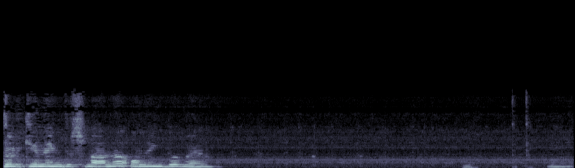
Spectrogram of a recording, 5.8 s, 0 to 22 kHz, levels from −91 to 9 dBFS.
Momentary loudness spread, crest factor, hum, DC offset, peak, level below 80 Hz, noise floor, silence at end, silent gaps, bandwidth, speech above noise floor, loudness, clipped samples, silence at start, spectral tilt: 15 LU; 18 dB; none; under 0.1%; -4 dBFS; -66 dBFS; -55 dBFS; 0.05 s; none; 9.6 kHz; 36 dB; -19 LUFS; under 0.1%; 0.05 s; -6 dB/octave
